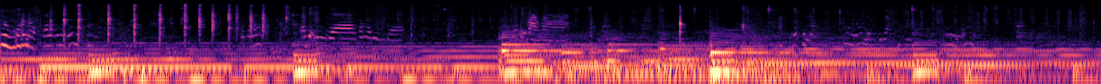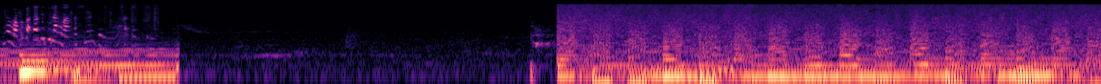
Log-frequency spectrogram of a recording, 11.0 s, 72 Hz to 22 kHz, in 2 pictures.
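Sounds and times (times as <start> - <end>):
background music: 0.0 - 6.4, 8.3 - 11.0.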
